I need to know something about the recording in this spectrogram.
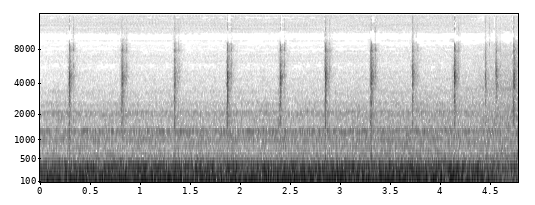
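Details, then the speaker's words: VEVOR 8kW diesel air heater in an M35A2/M109A3 camper truck, on high and ramping up after ignition: steady low fan roar, faint whine and an even soft fuel-pump tick about twice a second; running normally. "can hear the pump pumping starting to ramp up it's not blowing out a lot yet"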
